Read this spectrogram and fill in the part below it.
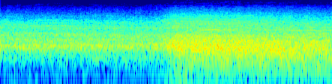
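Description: A wrestler lands with a thud on the ring mat.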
